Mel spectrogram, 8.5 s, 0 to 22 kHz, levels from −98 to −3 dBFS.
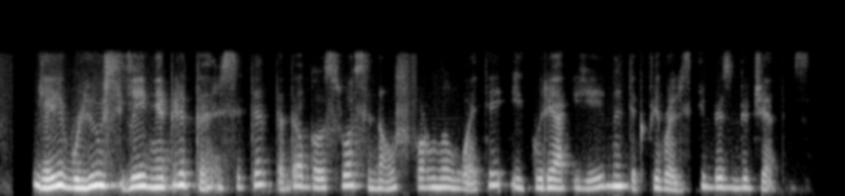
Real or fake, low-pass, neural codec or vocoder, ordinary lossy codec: fake; 7.2 kHz; codec, 16 kHz, 1 kbps, FunCodec, trained on LibriTTS, 50 frames a second; Opus, 32 kbps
